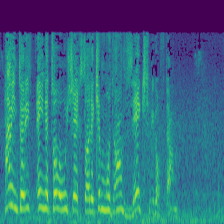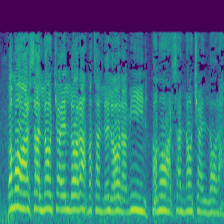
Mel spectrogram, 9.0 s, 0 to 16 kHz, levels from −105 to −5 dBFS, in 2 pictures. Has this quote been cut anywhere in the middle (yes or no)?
yes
